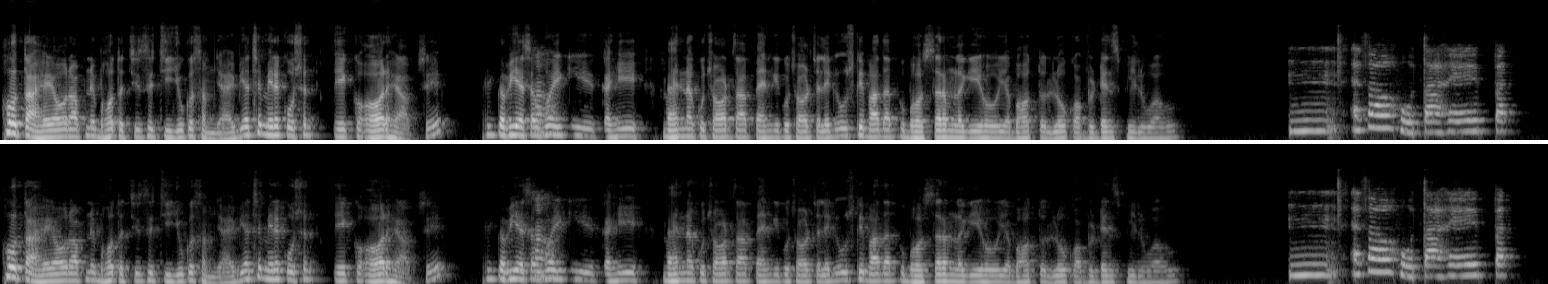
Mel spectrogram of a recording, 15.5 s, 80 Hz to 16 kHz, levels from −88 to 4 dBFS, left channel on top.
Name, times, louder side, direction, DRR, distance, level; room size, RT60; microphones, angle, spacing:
voice 1, 0.0-4.4 4.8-6.4 6.6-11.8, left 3 dB, 40° left, 0.5 m, -27 dB
voice 2, 12.9-15.0, right 1 dB, 5° right, 0.9 m, -30 dB
13.0 x 7.6 x 3.0 m
head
